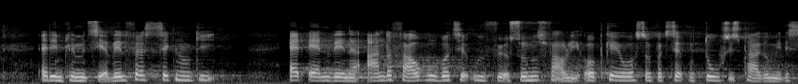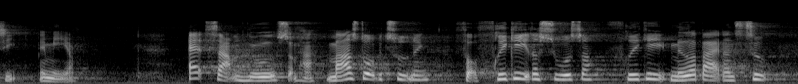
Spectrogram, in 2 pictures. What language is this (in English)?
Danish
